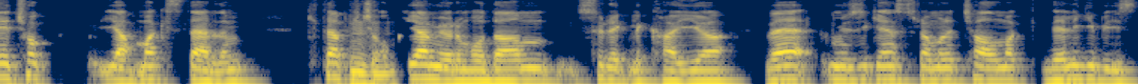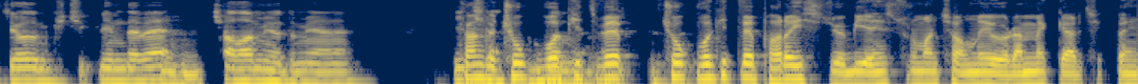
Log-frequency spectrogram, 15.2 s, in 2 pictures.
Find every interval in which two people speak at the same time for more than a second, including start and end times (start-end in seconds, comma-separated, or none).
10.6-12.3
